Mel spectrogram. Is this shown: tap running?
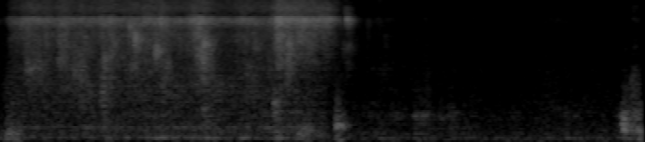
yes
